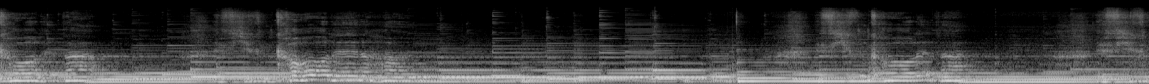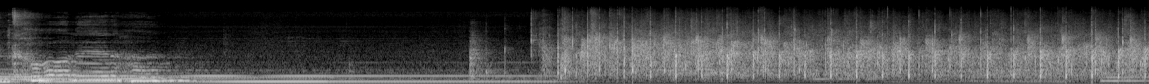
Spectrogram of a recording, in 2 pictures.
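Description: Two acoustic guitars strumming the closing chords of a song, then a last chord left ringing and fading away. About three-quarters of the way in, the audience breaks into applause.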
